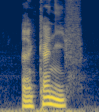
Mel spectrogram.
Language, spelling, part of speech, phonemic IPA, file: French, canif, noun, /ka.nif/, Fr-canif.ogg
- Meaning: clasp-knife, penknife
